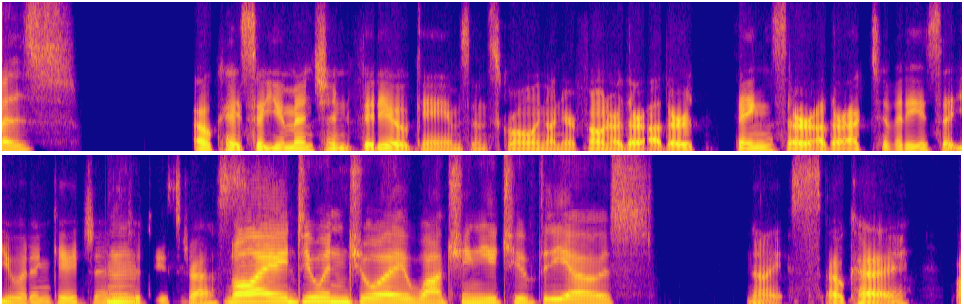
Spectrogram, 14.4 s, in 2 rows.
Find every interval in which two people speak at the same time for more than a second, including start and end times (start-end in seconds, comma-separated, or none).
none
